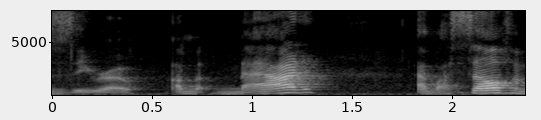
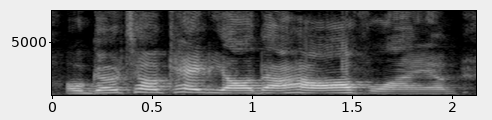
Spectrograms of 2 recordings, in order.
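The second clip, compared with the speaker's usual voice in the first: loud, higher mock outburst; angry retort; 5 semitones higher, 14 dB louder than usual. Fiance to woman leaving car to see Katie, angry retort. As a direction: throw it back loudly, hammed-up indignation. Retold quarrel, fiance shouts back.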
